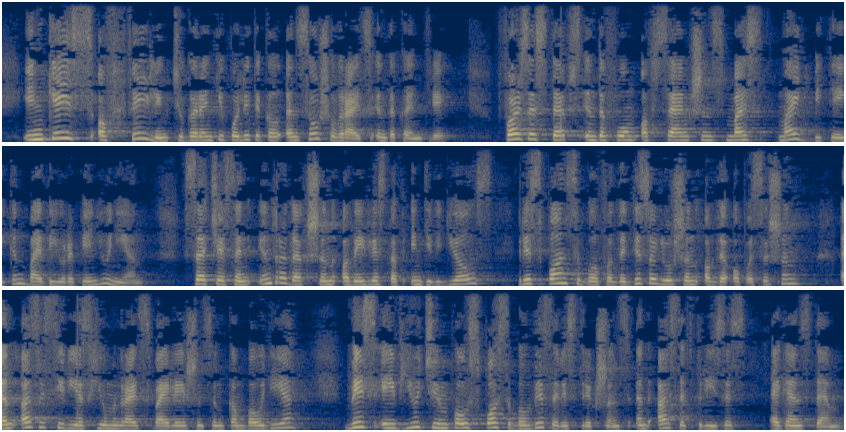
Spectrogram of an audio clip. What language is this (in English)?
English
